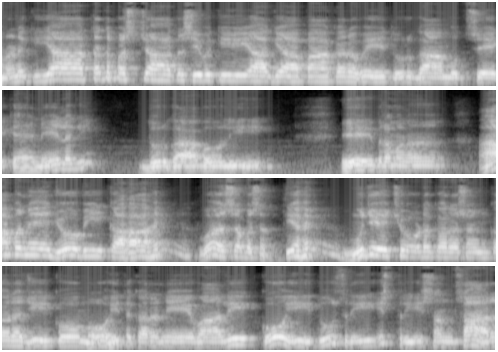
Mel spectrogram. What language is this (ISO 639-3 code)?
hin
